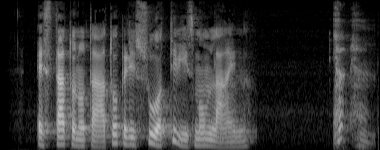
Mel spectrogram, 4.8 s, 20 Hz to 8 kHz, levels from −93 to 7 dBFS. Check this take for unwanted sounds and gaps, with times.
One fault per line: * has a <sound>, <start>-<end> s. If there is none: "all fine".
* has a throat clearing, 4.1-4.7 s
